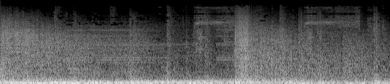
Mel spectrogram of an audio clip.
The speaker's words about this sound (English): Oh no. Explosions.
